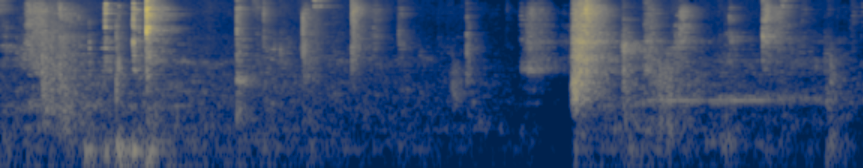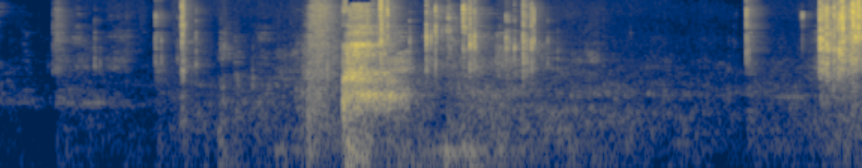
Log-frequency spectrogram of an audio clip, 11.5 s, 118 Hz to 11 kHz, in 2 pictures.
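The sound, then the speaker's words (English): Irregular plastic clicks and light clatter as a plastic twelve-sided D&D die is turned and handled, with a denser burst of rattling toward the end and a quieter stretch in between. “Oh, is it D12? Yeah, it's 12. So it's 12 sided.”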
